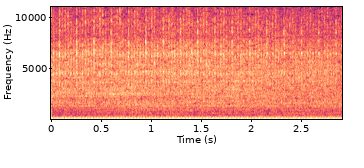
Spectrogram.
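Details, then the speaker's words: VL Commodore with a converted turbo Barra Greentop six (300,000 km), E85. It has fresh oil, no leaks and only water in the cooling system. It idles quietly and comfortably: a low, steady, even hum with no knocks, ticks or misses. "It's really quiet. It sits here pretty quiet and comfortably, and it doesn't look too bad on the engine bay, I don't think."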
